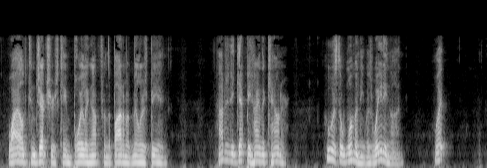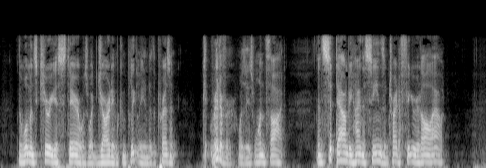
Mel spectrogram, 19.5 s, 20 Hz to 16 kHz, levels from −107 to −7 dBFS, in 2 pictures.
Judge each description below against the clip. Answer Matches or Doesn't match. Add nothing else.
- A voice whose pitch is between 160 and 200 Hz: Doesn't match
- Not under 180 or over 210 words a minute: Matches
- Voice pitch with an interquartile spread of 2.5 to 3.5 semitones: Matches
